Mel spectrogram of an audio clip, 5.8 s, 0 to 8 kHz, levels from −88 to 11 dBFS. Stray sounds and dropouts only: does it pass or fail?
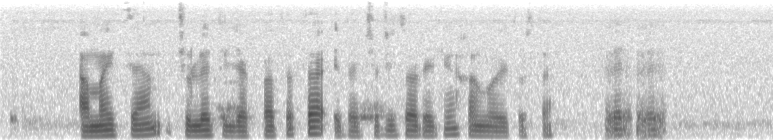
fail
